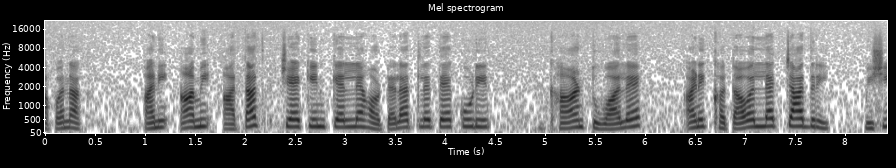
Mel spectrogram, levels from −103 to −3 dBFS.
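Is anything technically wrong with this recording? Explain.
Yes. The speech has overdone noise removal running through the whole clip. A noise reduction stage was set far too aggressively for the noise it faced, so any frequency band sitting close to its noise estimate gets pushed down hard or shut off entirely. The quieter components of the voice fall below that threshold and vanish along with the noise. What remains is a lowered background dotted with twinkling specks.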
